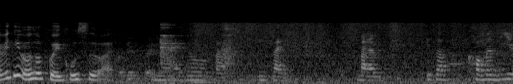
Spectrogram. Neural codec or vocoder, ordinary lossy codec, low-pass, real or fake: none; none; 7.2 kHz; real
